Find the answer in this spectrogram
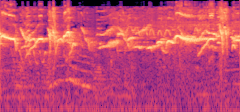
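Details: Oriental magpie-robin song used to provoke other magpie-robins, loud sharp chirps and scratchy notes followed by long clear gliding whistles, varied and rapid.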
